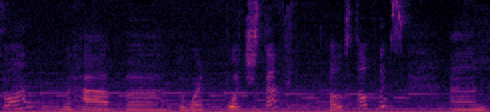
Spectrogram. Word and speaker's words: почта: And the last one we have the word почта, post office, and here stress falls on O, that's why we have pronounced it as it is.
